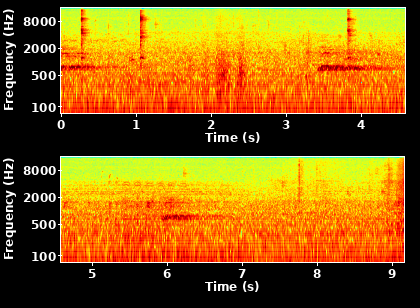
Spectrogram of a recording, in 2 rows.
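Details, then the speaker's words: 1969 Mustang after fitting electric radiator fan with relay kit and adjustable thermostat switch set just below 200°F: sharp single clicks a second or so apart as the fan relay switches in and out while engine cools; fan and relay work, control-wire fault suspected. "As it cools down, you hear that click again because I just turned it back up. I turned it down. And it clicked again, so it would click to kick it out."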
